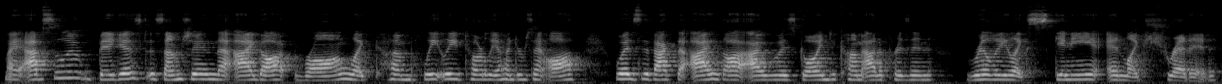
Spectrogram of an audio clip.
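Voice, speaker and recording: A woman in her twenties chatting casually to camera in a vlog, filling her talk with "like" and quick laughs. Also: fairly high pitch, fairly even intonation, fairly bright tone, echoey room. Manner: chatty, peppered with "like", frequent laughs. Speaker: vlogger. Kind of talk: casual talking-head vlog.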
